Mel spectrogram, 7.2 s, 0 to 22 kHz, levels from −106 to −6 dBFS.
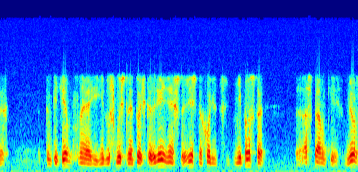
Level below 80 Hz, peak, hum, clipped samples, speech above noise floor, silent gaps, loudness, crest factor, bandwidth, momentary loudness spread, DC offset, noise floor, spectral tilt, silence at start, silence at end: -68 dBFS; -6 dBFS; none; under 0.1%; 38 dB; none; -20 LUFS; 16 dB; 4 kHz; 12 LU; under 0.1%; -57 dBFS; -7.5 dB/octave; 0 s; 0 s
